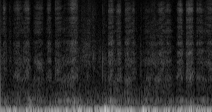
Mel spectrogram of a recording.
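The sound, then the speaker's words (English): Handwriting on paper: soft, continuous scratchy strokes of a writing tool as a closing thought is put down in print. The strokes are faint and steady. “Let me put a closing thought down in print.”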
